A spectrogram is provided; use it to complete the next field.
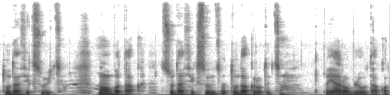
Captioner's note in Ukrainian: сопіння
